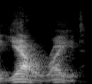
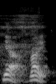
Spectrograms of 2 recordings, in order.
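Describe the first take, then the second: First: It is said in a sarcastic, mocking tone. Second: It is said in a sincere, agreeing tone. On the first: The answer is incorrect. "That means the opposite. You're being sarcastic" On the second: The answer is correct. "You're saying correct"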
